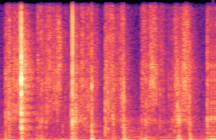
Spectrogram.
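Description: Oracle cards being shuffled by hand during an earth-sign tarot reading, a soft run of papery riffles and flicks with a few sharper snaps, close and quiet with no talking.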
